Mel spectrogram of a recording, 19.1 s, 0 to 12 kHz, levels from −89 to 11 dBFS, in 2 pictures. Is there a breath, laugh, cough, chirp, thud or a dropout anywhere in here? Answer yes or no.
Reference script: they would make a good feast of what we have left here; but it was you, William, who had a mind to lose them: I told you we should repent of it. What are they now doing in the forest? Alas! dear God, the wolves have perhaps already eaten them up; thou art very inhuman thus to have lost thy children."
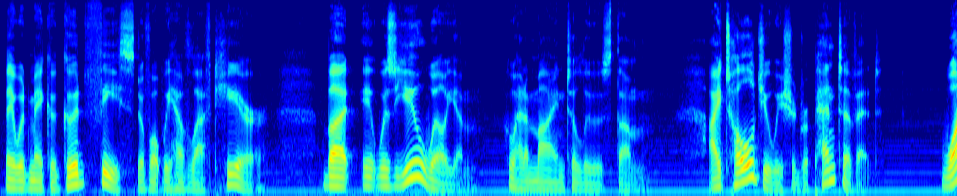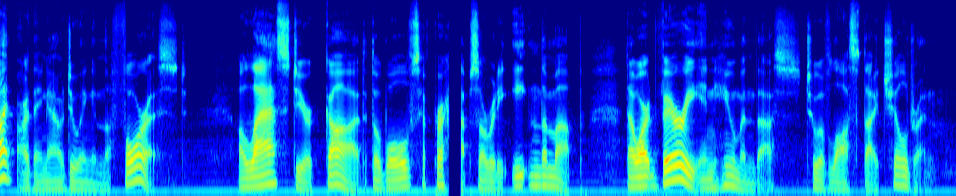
yes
